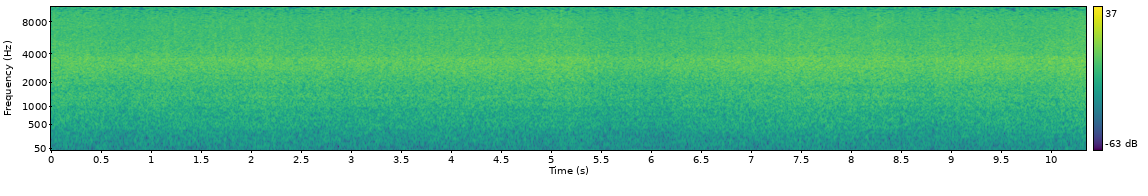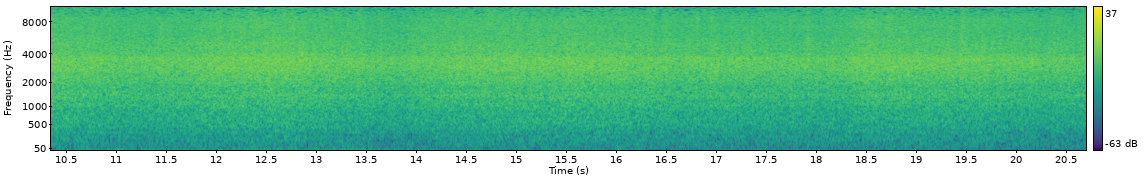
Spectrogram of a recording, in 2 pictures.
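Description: Heavy hurricane rain pouring down in high winds: a dense, steady hiss that swells and eases slightly.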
